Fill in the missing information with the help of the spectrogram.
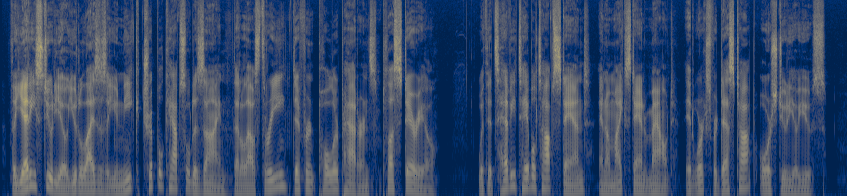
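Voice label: Vocal, Blue Yeti Cardioid; usb mic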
